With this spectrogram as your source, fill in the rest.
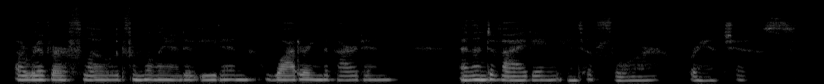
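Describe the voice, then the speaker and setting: The voice is soft-spoken, with a gentle, soothing tone. It moves at a fairly slow pace. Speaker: ASMR creator. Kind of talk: soft-spoken Bible reading for sleep. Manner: soft-spoken, gentle, soothing.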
